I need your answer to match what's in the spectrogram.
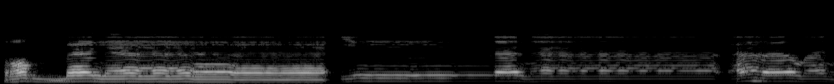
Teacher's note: nunnya ada tasdidnya ditahan dulu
